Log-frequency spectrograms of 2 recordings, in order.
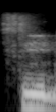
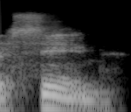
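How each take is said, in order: First: Scene said in two syllables, SEE-nay; alternative pronunciation. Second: Scene said as one syllable, "seen"; alternative pronunciation. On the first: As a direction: add an "ay" ending to Scene. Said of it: "I might have gotten that wrong". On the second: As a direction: end Scene on the n, no extra vowel. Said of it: "do all the pronunciations". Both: Shown as a demonstration.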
